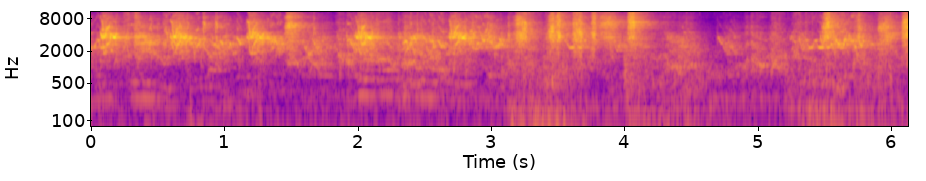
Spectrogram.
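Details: Raspy squawks and chirps from budgies, October 11, 2023: loud grating notes in quick clusters, then a quieter stretch of softer twitter before the squawking resumes.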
